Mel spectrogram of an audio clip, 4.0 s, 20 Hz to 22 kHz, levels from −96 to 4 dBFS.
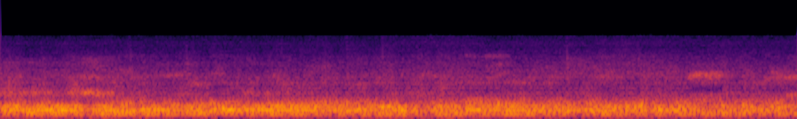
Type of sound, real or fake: fake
